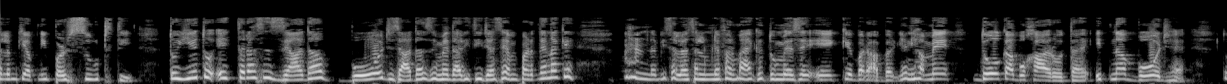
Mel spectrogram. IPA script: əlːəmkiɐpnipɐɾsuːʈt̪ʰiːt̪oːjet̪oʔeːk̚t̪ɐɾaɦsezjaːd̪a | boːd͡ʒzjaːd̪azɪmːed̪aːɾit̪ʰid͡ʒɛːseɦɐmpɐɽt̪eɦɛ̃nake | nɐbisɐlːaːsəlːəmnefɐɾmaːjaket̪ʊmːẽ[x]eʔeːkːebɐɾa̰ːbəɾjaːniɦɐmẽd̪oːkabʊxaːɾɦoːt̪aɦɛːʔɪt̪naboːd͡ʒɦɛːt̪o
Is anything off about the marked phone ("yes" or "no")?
yes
